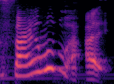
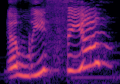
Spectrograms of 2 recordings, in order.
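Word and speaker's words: Elysium: That's not asylum. Elisium. Is that Is that how you say it? It looks like it would be said asylum.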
